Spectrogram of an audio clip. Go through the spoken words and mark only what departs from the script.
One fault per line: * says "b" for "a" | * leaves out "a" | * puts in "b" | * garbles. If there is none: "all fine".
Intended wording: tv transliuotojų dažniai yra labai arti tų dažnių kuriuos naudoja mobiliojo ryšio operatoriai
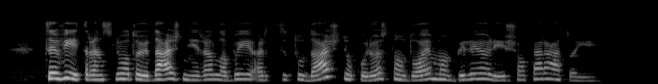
all fine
